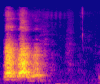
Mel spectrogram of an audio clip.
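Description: A pet dog barking loudly in a short burst in the first second, alerting at someone outside.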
